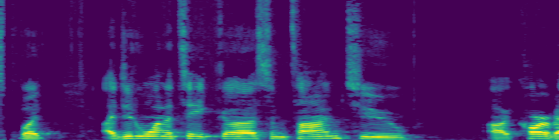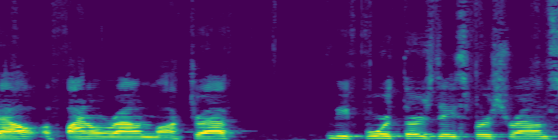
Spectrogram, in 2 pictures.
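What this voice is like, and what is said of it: Slightly raw, hoarse voice. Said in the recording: “my voice is a little bit, it's a little bit raw”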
